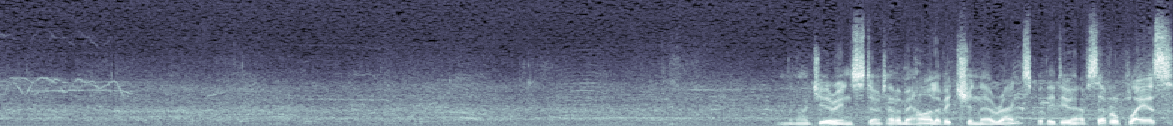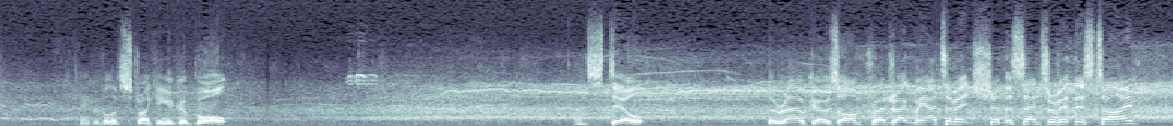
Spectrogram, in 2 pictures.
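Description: A large stadium crowd roars and murmurs steadily, growing louder toward the end.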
